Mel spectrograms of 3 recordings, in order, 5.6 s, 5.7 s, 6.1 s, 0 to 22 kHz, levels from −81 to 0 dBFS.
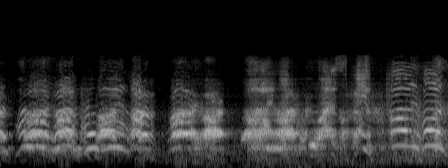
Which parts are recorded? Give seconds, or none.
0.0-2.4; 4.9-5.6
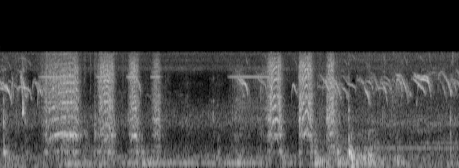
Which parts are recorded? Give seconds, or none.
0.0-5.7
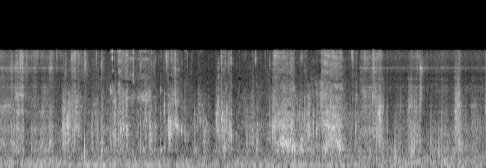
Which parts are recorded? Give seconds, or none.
0.8-4.5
